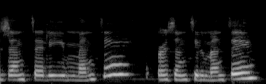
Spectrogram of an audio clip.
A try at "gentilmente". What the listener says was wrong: Yeah, almost perfect. So the G in Spanish has like an H sound. So it's like gentilmente.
